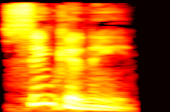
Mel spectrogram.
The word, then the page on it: cinchonine: British English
